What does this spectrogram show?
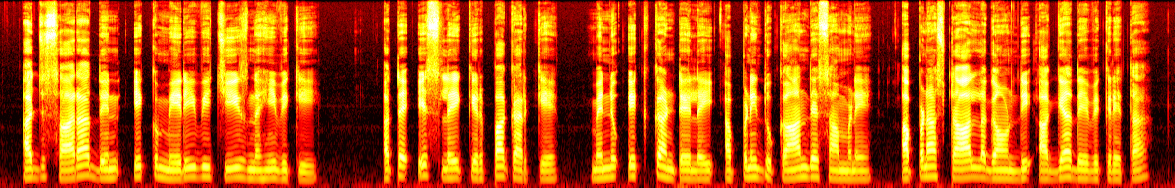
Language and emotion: Punjabi, sad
